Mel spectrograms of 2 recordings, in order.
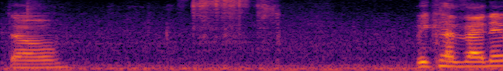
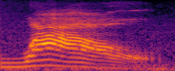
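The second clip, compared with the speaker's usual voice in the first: amazed wow; 8 dB louder than usual. Retold or imitated. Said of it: "I was like".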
